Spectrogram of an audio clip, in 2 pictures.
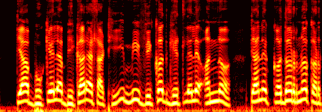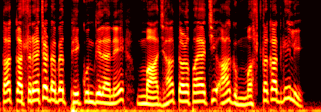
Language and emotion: Marathi, angry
